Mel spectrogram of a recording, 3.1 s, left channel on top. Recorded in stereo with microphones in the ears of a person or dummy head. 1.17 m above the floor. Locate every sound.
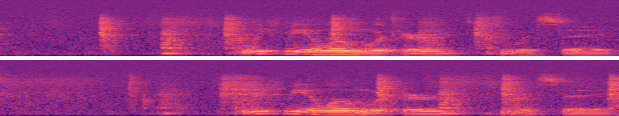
1.2 s a man speaking: 10° left (ahead or behind), 3.5 m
